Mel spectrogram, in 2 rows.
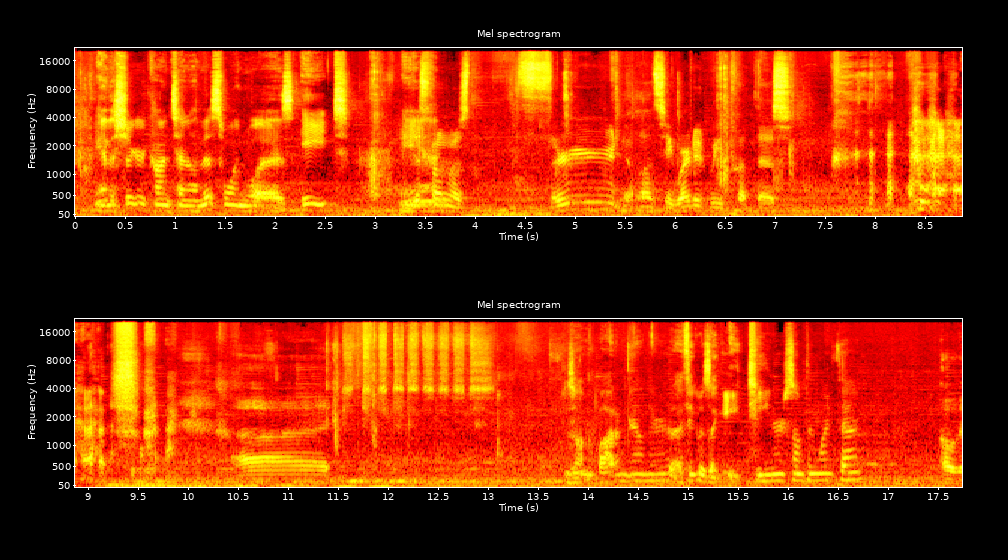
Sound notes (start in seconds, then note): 7.5 laughter; 11.4 tisking sound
